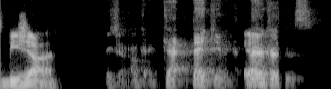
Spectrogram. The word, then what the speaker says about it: Bijan: i got it clear how are you supposed to pronounce it it's it's bijan okay thank you merry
